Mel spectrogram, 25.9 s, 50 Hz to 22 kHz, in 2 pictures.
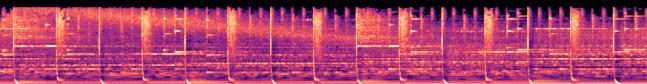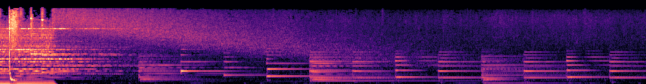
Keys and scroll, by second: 0.5 ctrl+[, 2.1 alt+shift+m, 7.3-8.3 typing, 13.9 ], 14.5 [, 23.1 b, 24.3 [.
